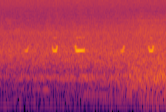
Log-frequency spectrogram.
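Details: Oriental scops owl calling at night in spring, giving soft, hollow whistled notes at one steady pitch, about five in three seconds, over a faint hiss.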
